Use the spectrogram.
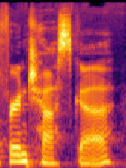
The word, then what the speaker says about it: Francesca: like how you spell Francesca French season Italian are pronounced like CH when they come before a vowel so like there's no h in my name which most people don't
